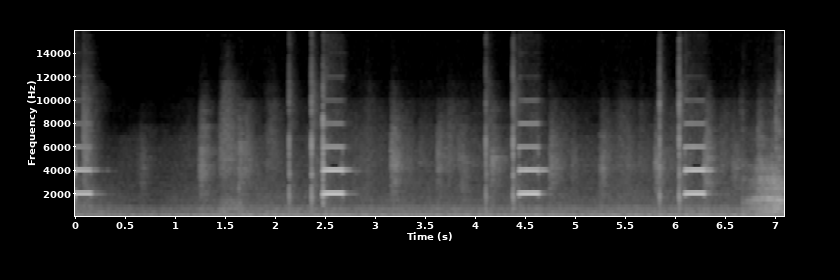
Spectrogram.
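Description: Tesmen digital multimeters powering up: several short, clear electronic beeps, some in quick double bursts, spaced a couple of seconds apart over a faint steady background hum.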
